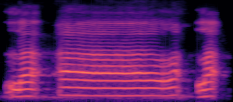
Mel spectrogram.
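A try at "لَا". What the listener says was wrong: lanya tapi panjang lanya panjang Bu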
